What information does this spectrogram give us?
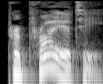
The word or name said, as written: propriety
